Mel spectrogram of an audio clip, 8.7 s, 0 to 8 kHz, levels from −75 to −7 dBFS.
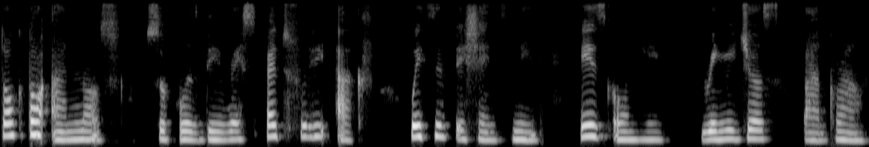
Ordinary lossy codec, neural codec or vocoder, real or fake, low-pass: none; codec, 16 kHz, 1 kbps, X-Codec, HuBERT features, trained on balanced general audio; fake; 7.2 kHz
